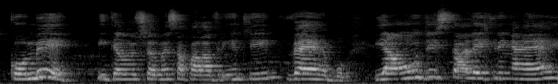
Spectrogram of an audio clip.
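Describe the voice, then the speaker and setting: A woman teacher, patiently explaining a reading lesson to young children, drawing out the example words and checking in often. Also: on the high side. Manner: stretches and stresses example words. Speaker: primary school teacher. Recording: echoey room.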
